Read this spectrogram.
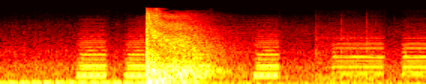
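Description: A single pistol shot cracks and echoes.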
